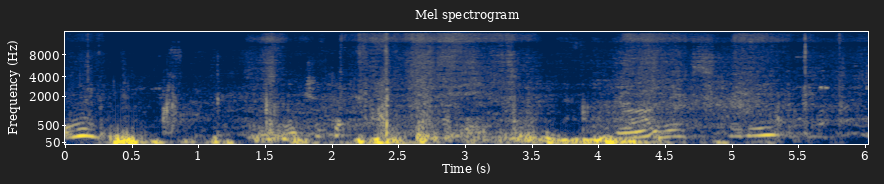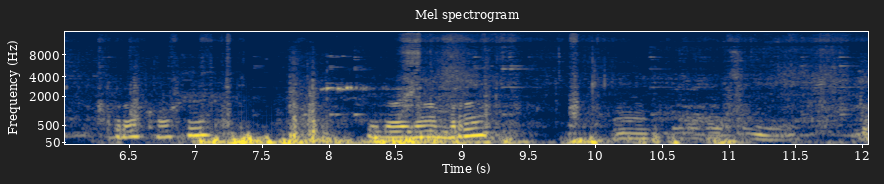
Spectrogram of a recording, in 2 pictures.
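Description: Thick blankets flap and rustle as they are spread out.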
